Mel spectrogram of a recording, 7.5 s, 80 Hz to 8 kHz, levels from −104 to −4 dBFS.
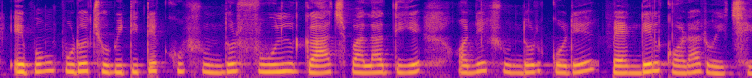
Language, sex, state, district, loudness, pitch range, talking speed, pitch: Bengali, female, West Bengal, Malda, -29 LUFS, 225-255 Hz, 110 wpm, 240 Hz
